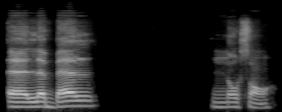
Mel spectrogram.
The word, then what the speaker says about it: La Belle Noiseuse: But La Belle Noiseuse, which is a beautiful nuisance.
